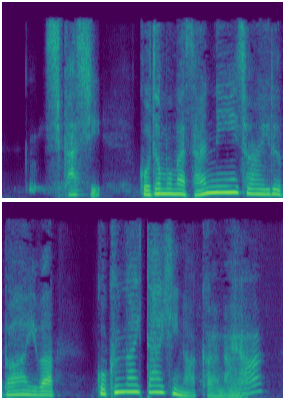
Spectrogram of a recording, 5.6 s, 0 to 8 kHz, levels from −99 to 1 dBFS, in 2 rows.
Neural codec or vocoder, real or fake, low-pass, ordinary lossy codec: codec, 16 kHz, 1 kbps, X-Codec, WavLM features, trained on Multilingual LibriSpeech; fake; 7.2 kHz; MP3, 48 kbps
